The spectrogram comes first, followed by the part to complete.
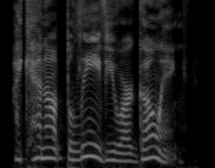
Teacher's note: I cannot believe you are going. Emphasis on believe and going. A rising and falling pitch shows genuine surprise and excitement.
